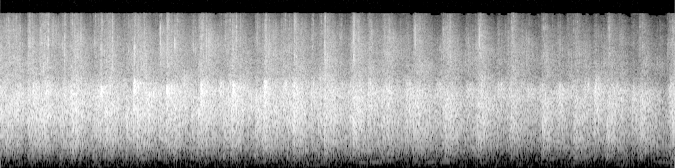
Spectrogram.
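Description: Audience applauding, a dense steady clapping that eases off slightly toward the end.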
